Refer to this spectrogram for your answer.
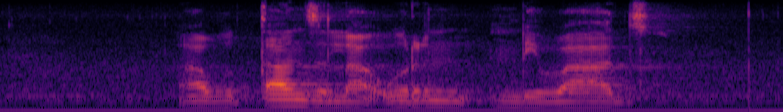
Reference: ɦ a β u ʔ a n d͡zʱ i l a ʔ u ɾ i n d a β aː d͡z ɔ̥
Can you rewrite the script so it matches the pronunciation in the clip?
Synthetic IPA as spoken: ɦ a β u t a n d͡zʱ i l a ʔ u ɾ i n d i β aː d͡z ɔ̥

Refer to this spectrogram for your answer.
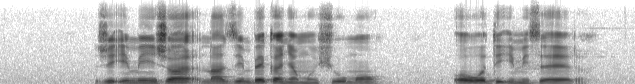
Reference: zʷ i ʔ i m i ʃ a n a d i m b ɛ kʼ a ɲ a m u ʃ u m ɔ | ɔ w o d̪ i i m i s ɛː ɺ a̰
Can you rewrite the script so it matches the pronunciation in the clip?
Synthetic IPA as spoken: zʷ i ʔ i m i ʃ a n a d͡z i m b ɛ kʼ a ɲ a m u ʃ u m ɔ | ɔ w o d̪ i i m i s ɛː ɺ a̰

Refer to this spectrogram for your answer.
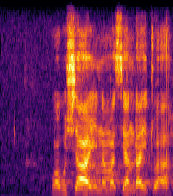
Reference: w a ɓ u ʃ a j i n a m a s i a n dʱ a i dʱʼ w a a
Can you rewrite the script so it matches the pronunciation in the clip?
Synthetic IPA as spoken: w a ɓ u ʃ a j i n a m a s i a n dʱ a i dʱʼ w a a

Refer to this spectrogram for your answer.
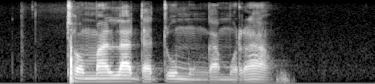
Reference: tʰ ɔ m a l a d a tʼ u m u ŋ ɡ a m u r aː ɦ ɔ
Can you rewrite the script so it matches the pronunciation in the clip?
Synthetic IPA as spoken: tʰ ɔ m a l a d a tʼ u m u ŋ ɡ a m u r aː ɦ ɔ

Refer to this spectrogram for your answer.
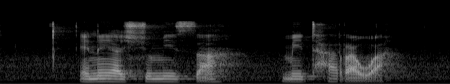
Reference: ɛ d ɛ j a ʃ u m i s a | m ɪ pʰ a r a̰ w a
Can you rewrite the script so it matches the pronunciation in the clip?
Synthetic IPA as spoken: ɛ n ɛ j a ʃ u m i s a | m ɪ tʰ a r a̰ w a

